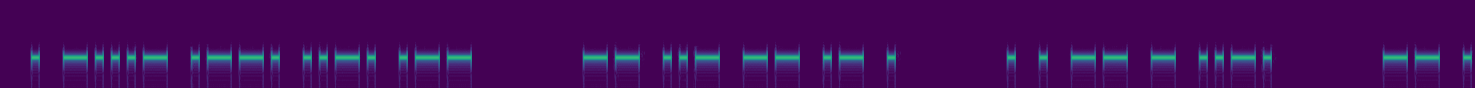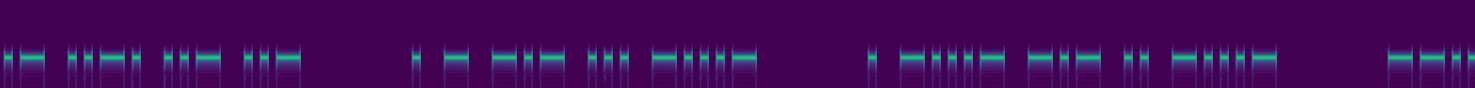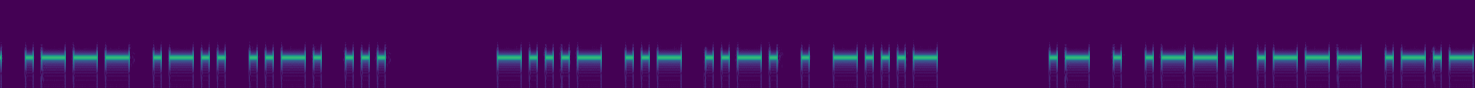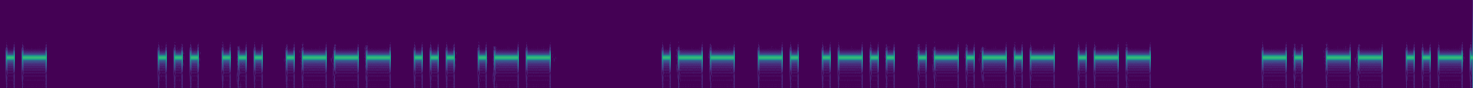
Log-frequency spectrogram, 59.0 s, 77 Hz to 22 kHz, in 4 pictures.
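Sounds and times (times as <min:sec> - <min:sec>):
morse code tone: 0:56.9 - 0:58.9.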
